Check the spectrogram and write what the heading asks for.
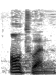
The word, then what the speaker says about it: Antoine: Antoine, but how do you pronounce it? Antoine.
